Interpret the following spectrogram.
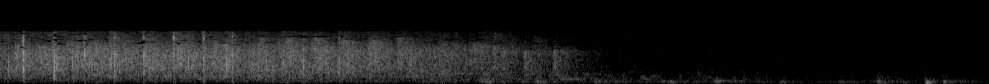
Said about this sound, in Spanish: O sea que vamos a darle un buen aplauso canadiense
